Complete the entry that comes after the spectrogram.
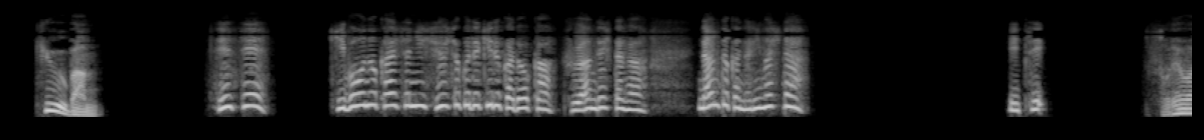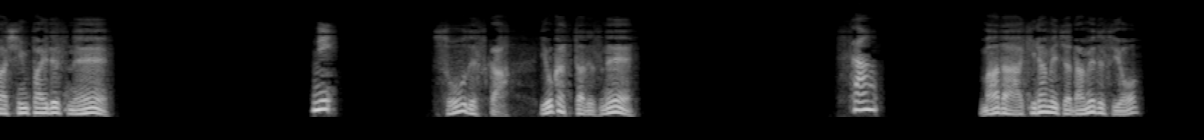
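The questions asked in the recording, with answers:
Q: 先生、希望の会社に就職できるかどうか不安でしたが、なんとかなりました。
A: 2: そうですか。よかったですね。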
